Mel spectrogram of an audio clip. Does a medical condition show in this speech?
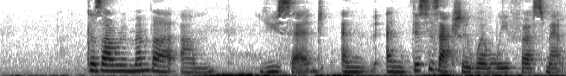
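No.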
